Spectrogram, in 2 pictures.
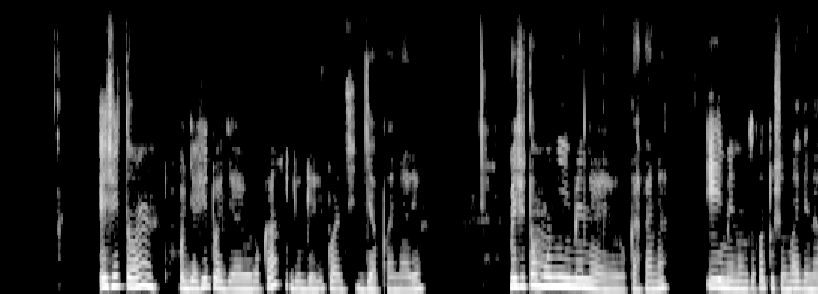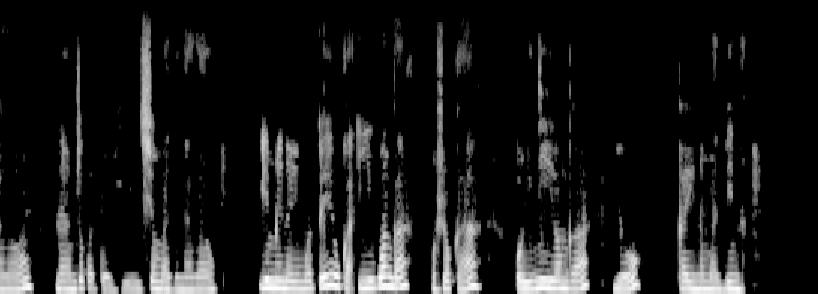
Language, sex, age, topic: Oshiwambo, male, 25-35, agriculture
